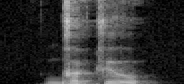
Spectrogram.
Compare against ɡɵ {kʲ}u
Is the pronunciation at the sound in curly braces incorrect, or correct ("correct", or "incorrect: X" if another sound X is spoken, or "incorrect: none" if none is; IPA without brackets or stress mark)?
correct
